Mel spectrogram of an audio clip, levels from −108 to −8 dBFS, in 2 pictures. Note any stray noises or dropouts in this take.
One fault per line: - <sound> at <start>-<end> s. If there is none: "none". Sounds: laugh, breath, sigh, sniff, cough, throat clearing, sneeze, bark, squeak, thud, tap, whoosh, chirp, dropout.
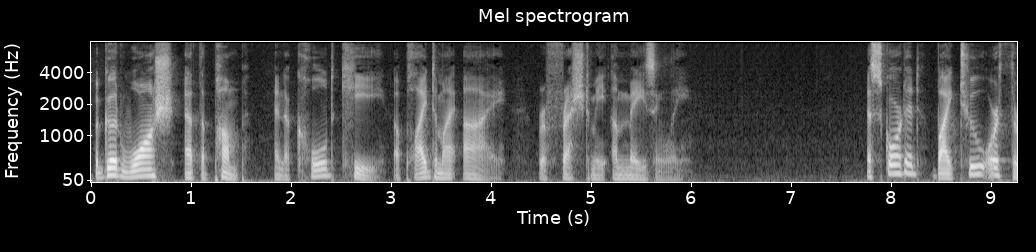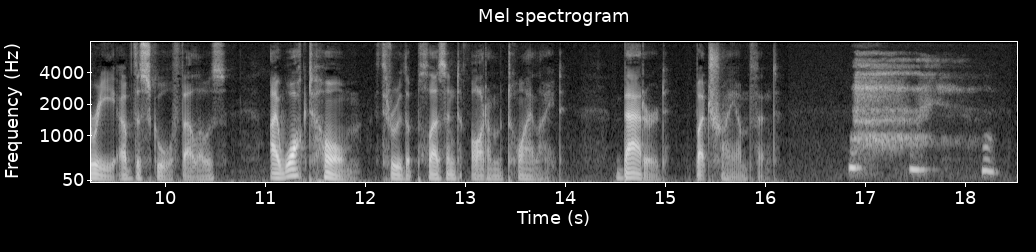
- sigh at 16.8-18.4 s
